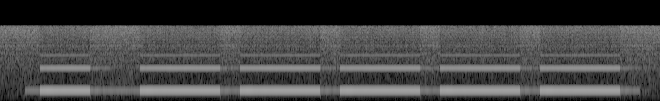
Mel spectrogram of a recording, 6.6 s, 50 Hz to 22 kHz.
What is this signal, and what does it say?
Radio time signal (JJY), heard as a tone whose level steps once a second, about 480 Hz, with room echo. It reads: 1 0 0 0 0 0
